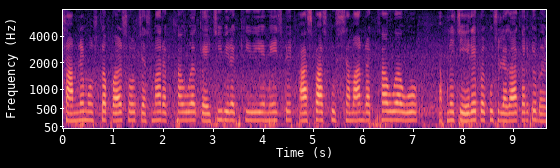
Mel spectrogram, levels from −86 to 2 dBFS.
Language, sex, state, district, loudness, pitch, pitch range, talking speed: Hindi, female, Uttar Pradesh, Budaun, -19 LUFS, 210 Hz, 200-215 Hz, 190 wpm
